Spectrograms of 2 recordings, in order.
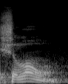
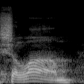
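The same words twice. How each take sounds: First: It is said in modern Hebrew pronunciation. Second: It is said in the community's own Hebrew pronunciation. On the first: This is how modern Hebrew speakers say it. "he would say" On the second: This is how the speaker's group says it. "instead of saying"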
